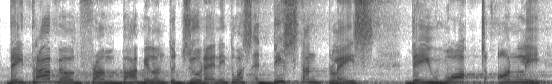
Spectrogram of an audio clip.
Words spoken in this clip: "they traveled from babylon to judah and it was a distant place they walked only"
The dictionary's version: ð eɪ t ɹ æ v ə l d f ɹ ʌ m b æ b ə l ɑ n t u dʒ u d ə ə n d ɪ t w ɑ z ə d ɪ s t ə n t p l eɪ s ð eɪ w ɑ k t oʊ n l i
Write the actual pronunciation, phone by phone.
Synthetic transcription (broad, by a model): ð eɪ t ɹ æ v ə l d f ɹ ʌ m b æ b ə l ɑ n t u dʒ u d ə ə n ɪ t w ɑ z ə d ɪ s t ə n t p l eɪ s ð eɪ w ɑ k t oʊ n l i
